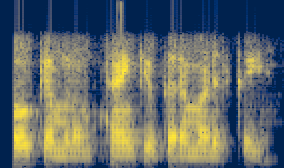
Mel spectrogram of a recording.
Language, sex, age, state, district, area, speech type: Kannada, male, 18-30, Karnataka, Bidar, urban, conversation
